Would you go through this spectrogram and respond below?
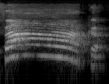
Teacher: Se eu disser faca, onde foi que eu passei mais tempo? A sílaba tônica é fá.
